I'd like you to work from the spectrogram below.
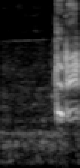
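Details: Short two-part word from a talking pet parrot, a harsh harmonic syllable followed quickly by a second slightly higher one, in a quiet indoor room.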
